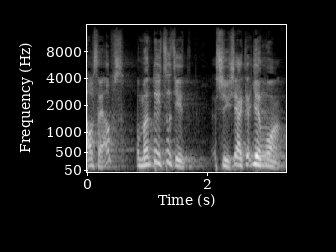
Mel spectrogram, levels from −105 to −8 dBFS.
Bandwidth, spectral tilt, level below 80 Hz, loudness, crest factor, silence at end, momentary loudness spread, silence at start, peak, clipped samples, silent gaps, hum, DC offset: 14 kHz; -5.5 dB/octave; -74 dBFS; -30 LUFS; 22 dB; 0.05 s; 17 LU; 0 s; -8 dBFS; under 0.1%; none; none; under 0.1%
